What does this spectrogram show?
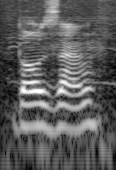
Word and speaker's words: Bozung: Name is Bozung. B as in boy, O-Z-U-N-G. And the best way to pronounce it is like Boz from Bozo the Clown and Ung like from Steve Young.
